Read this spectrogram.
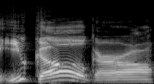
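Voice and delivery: playful stretched-out cheer; mock cheer. Podcaster cheering on a retold dater, drawn-out mock encouragement.

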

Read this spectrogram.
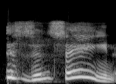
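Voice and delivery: slow, high-pitched disbelief; imitating an exasperated man; mock outraged outburst. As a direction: wail it in hammed-up exasperation. Retold outburst by Shep.

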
